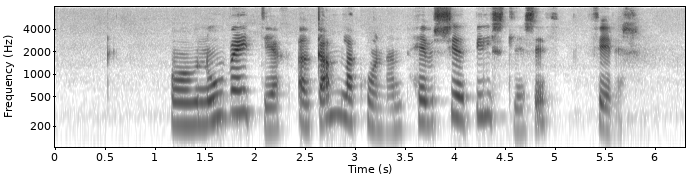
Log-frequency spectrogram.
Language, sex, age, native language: Icelandic, female, 40-49, Icelandic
